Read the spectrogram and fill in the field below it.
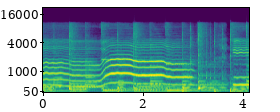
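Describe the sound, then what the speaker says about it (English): An eerie, woman-like singing voice from a custom monster in an emergency alert scenario wails in sustained, sliding pitches over a low droning backing, loud and continuous. "If you hear a woman-like voice singing,"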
